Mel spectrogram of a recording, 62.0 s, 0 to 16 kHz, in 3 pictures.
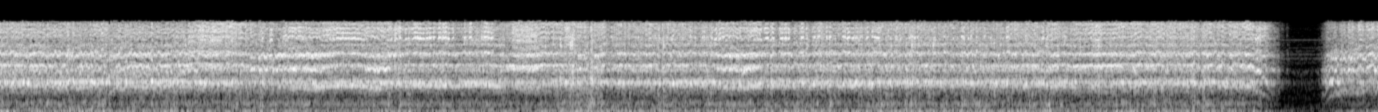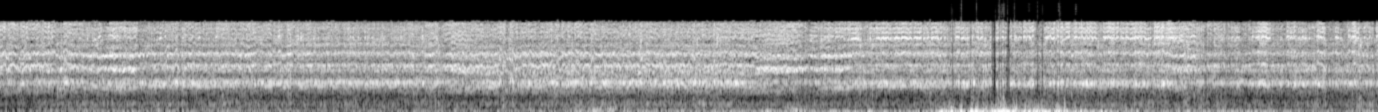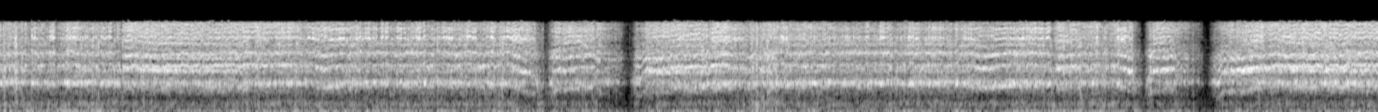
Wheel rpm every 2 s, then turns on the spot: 190, 210, 220, 230, 230, 230, 230, 230, 230, 150, 170, 220, 230, 220, 200, 190, 210, 230, 240, 230, 230, 230, 220, 230, 170, 130, 220, 230, 210, 100, 200.
none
